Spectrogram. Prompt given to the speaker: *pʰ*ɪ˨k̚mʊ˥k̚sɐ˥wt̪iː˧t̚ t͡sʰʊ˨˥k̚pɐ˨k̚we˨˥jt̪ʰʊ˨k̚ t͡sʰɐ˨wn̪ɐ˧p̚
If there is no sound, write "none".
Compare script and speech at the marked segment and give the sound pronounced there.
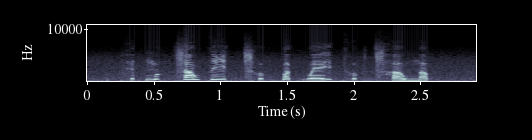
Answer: pʰ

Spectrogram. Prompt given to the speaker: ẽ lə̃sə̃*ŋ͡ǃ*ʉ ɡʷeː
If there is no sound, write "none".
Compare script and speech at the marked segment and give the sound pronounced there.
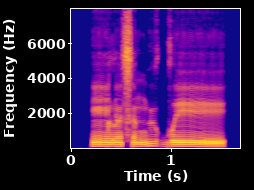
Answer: ŋ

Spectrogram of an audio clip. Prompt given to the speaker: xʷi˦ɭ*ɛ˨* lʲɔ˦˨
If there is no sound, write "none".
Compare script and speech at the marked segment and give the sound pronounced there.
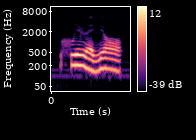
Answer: ɛ˨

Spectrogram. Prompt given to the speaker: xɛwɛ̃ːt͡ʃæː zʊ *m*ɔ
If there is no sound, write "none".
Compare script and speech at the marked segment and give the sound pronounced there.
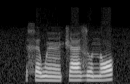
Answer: n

